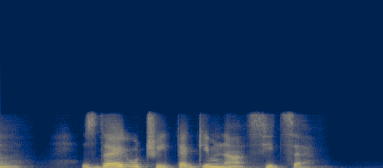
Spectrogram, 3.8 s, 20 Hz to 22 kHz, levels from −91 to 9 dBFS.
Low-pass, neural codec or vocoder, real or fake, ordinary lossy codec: 7.2 kHz; codec, 16 kHz, about 1 kbps, DyCAST, with the encoder's durations; fake; none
